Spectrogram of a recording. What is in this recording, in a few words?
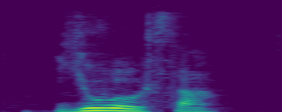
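"ювывса", Komi, male; kpv audio dict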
